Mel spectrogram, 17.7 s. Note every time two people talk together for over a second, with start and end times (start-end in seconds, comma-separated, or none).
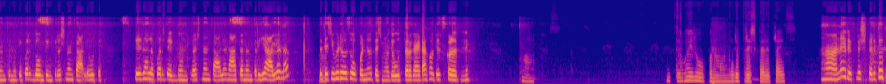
none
